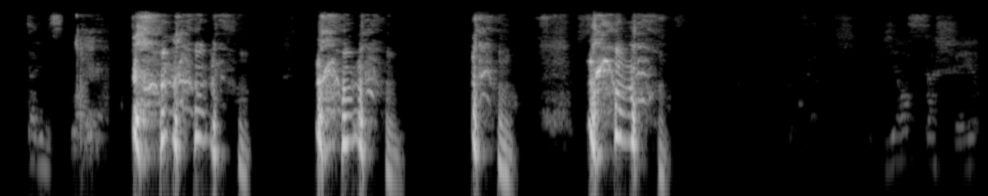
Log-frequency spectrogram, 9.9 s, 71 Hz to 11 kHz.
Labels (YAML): expert_labels:
- quality: good
  cough_type: dry
  dyspnea: false
  wheezing: false
  stridor: false
  choking: false
  congestion: false
  nothing: true
  diagnosis: upper respiratory tract infection
  severity: mild
age: 68
gender: male
respiratory_condition: false
fever_muscle_pain: false
status: COVID-19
